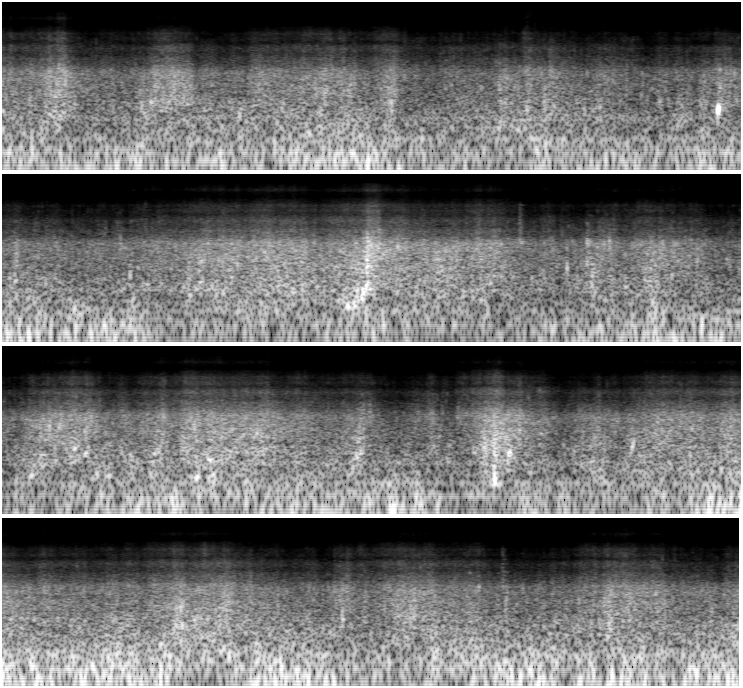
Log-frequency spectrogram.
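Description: Sailboat's bow cutting through the sea: water rushing and splashing along the hull, with wind buffeting the microphone. A few louder surges of spray stand out, about eleven and twenty seconds in.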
